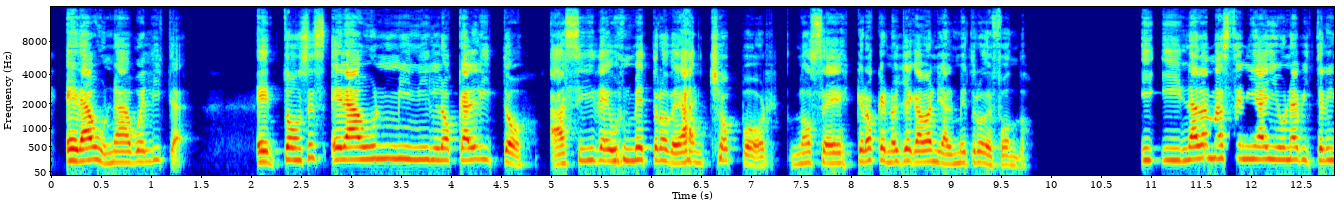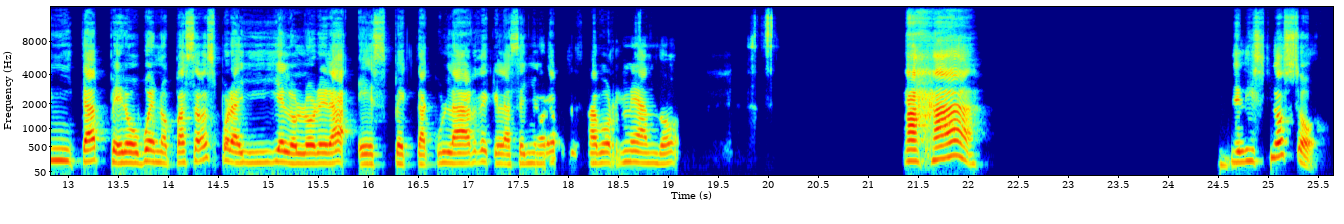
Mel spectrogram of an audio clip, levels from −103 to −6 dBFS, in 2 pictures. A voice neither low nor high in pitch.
No: high, 215 Hz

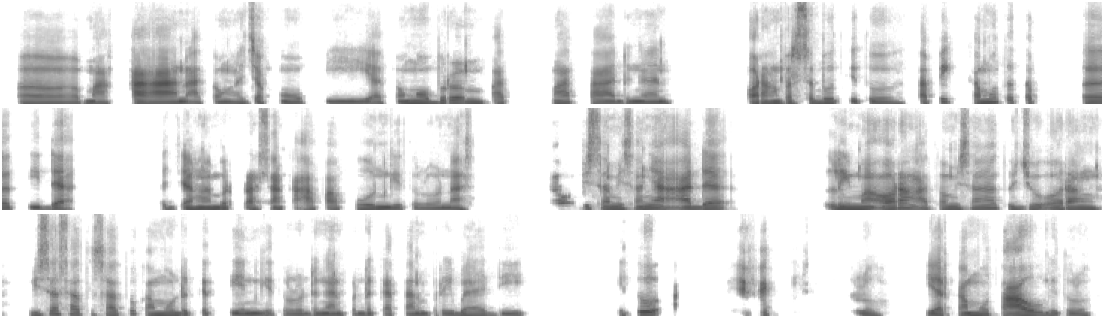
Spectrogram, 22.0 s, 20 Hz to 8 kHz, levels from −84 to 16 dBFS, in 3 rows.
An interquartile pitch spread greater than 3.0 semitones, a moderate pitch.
Yes: average, 3.6 semitones; medium, 145 Hz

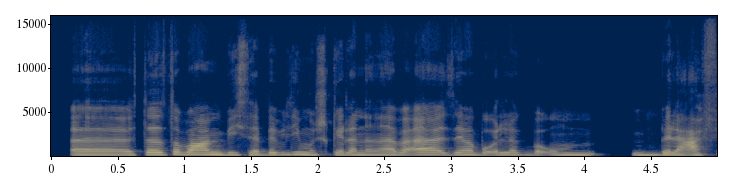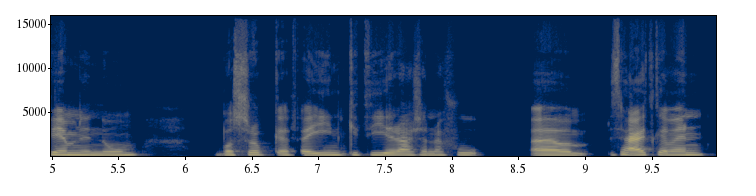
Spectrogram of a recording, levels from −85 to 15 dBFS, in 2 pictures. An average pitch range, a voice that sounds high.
No: narrow, 1.9 semitones; high, 200 Hz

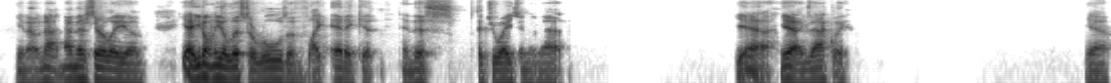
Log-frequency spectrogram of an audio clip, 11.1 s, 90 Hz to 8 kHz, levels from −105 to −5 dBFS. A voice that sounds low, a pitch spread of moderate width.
Yes: very low, 90 Hz; average, 3.0 semitones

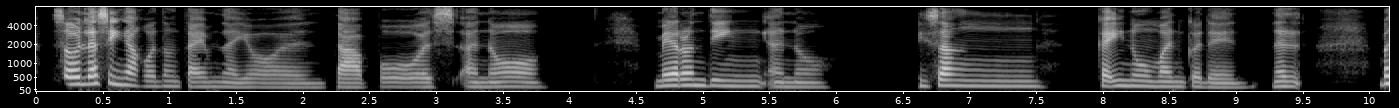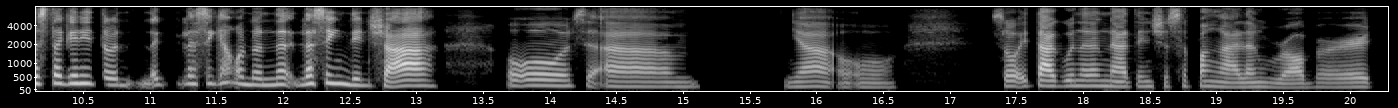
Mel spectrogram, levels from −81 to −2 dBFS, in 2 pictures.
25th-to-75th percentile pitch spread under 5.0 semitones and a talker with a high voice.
No: average, 4.1 semitones; medium, 175 Hz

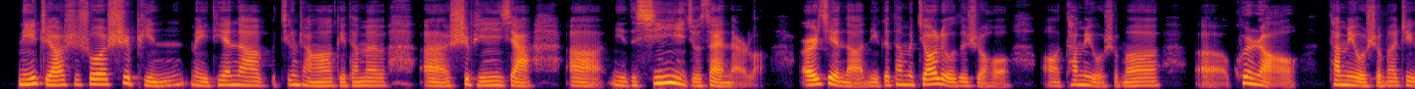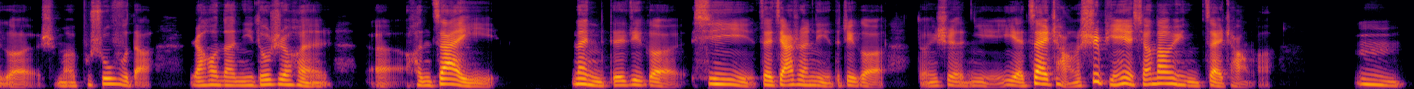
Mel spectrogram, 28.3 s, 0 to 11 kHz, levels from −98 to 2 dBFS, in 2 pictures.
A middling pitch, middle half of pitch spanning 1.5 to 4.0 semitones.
No: medium, 155 Hz; average, 4.7 semitones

